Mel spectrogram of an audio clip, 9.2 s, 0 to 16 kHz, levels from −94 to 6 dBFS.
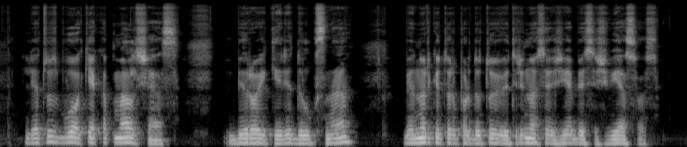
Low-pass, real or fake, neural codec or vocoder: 14.4 kHz; real; none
